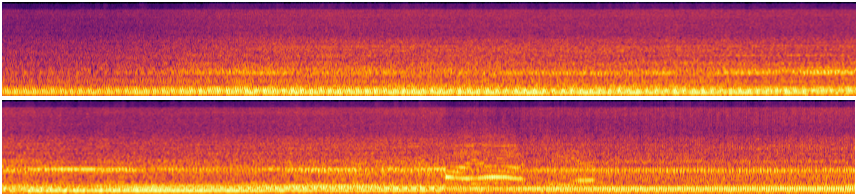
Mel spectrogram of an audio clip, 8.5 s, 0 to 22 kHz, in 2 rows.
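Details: Barn-find Zastava 850 after coil change and points and ignition work: settles into a fast, steady run without dropping to normal idle; high idle, throttle suspected stuck, unconfirmed.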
